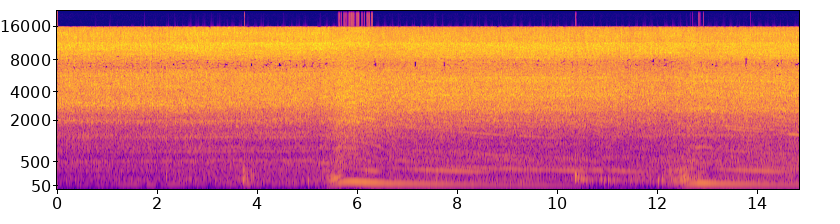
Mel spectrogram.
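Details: Ford 1.8 Duratec petrol engine idling then blipped three times: sharp pops and a light rattle, suspected from the intake manifold flaps; cause of the popping unknown.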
